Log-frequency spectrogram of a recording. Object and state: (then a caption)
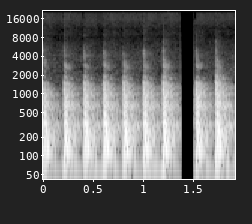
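Wall stud, solid spot. Knuckle knocks on drywall over a wooden stud, tapping to find studs before cutting holes for cables. Nine quick, dull, low thuds come in a steady rhythm with a brief pause before the last two, and each dies out almost at once. The solid, dead sound marks the stud spot.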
